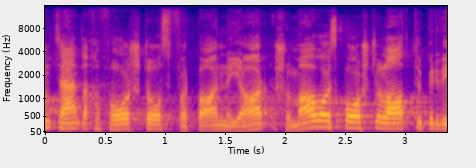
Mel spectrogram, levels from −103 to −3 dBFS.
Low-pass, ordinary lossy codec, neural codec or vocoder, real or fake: 14.4 kHz; AAC, 96 kbps; none; real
